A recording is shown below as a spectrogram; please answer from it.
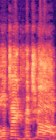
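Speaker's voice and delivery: hollering. Putting a gold coin on the table in character, accepting the job: yelling. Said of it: "and I yell".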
